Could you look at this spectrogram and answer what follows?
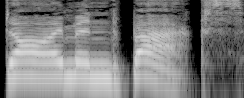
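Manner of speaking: loud, high, rallying team cheer. Reading a story aloud, a character cheering the team name: cheering. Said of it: "Domino cheers".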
